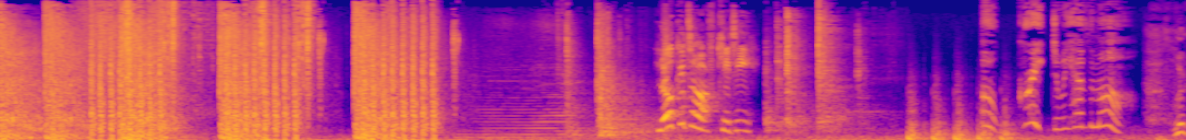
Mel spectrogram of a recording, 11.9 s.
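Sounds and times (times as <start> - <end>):
automatic gunfire: 0.0 - 4.5
speech: 6.6 - 7.7, 10.8 - 11.8.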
